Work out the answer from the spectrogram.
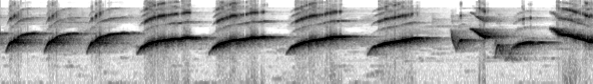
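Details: Canary song to spur quiet canaries: a steady series of bright, rising whistled notes, each repeated at about three per second, closing with a quicker cluster of sharp high notes.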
